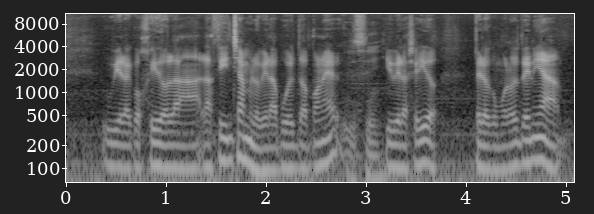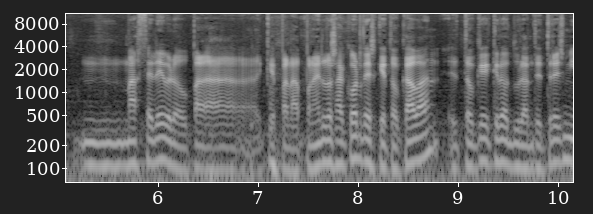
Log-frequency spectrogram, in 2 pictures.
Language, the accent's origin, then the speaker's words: Spanish; Logroño, La Rioja, Spain; aparecer en mi tierra, en Logroño, ahora mismo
